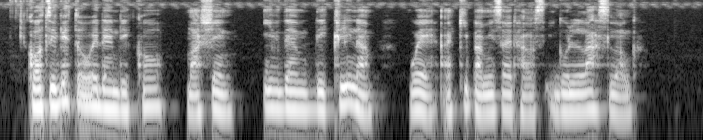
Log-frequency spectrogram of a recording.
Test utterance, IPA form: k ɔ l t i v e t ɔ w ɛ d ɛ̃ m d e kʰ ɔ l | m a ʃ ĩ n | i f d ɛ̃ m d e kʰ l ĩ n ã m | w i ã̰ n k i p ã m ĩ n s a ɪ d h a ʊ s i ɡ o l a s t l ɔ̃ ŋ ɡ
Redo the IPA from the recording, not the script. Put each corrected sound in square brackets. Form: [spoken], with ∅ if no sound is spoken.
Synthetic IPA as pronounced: k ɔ l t i v e t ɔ w ɛ d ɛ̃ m d e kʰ ɔ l | m a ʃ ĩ n | i f d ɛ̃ m d e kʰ l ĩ n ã m | w [ɛ] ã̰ n k i p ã m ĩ n s a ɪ d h a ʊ s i ɡ o l a s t l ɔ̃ ŋ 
